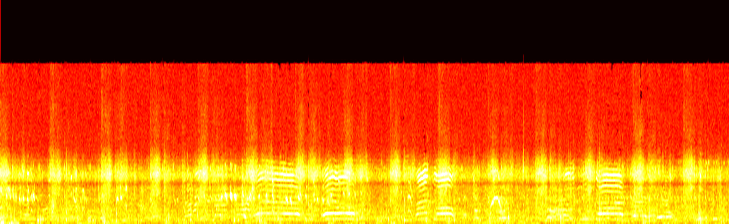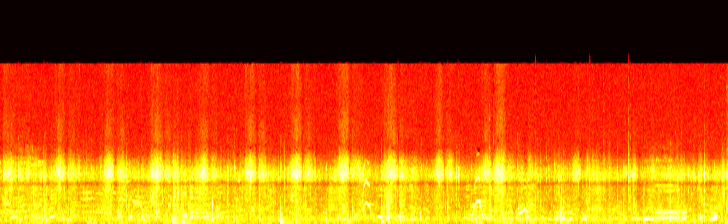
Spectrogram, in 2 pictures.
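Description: Small waves lap against a concrete slipway.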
